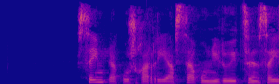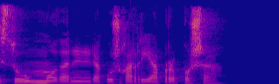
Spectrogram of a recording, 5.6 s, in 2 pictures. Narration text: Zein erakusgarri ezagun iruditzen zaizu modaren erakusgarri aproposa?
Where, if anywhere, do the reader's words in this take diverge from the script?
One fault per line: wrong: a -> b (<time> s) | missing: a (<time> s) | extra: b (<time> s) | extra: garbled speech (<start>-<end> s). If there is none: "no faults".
no faults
